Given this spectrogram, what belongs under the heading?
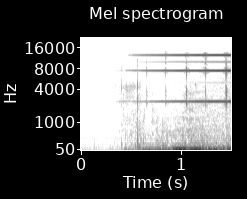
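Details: Multimeter continuity mode fault: thin high-pitched beep pulsing about twice a second and swelling louder; continuity buzzer misbehaves because of a wrong resistor on the board.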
